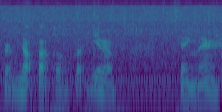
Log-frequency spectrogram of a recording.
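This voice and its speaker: A young woman streamer chatting casually while drawing, relaxed, with soft laughs and filler words. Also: fairly low pitch, gravelly, noisy background. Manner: relaxed, slow, with soft laughs and many ums. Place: home streaming setup. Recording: music under the voice. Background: music playing.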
